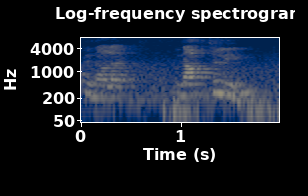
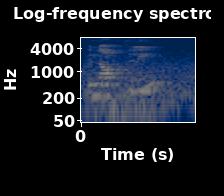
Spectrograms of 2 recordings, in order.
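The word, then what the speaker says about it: phenolphthalein: है आपका फिनॉल एप्थलीन, नॉप्थलीन बोलते हैं इसको, स्पेलिंग लर्न कराने के लिए मैं फिनॉल ऑप्थलीन बोल रही हूँ, लेकिन आप लोग ध्यान रखिए इसका नाम होता है फिनॉल नॉप्थलीन, TH A L E I N, फिनॉप्थलीन।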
